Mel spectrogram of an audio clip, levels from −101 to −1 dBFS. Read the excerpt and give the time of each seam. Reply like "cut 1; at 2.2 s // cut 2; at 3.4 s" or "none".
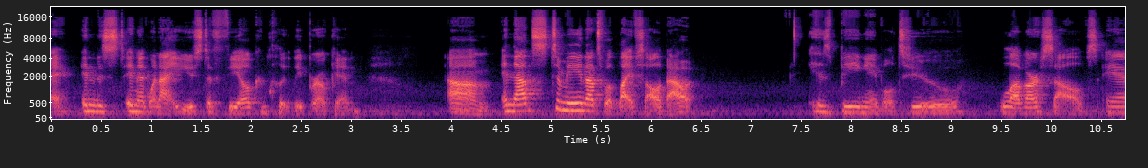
cut 1; at 1.0 s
